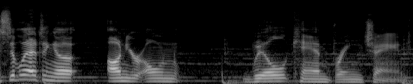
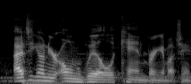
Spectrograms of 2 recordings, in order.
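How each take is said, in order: First: There is a hesitant pause right after acting. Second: It flows on without a pause after acting.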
